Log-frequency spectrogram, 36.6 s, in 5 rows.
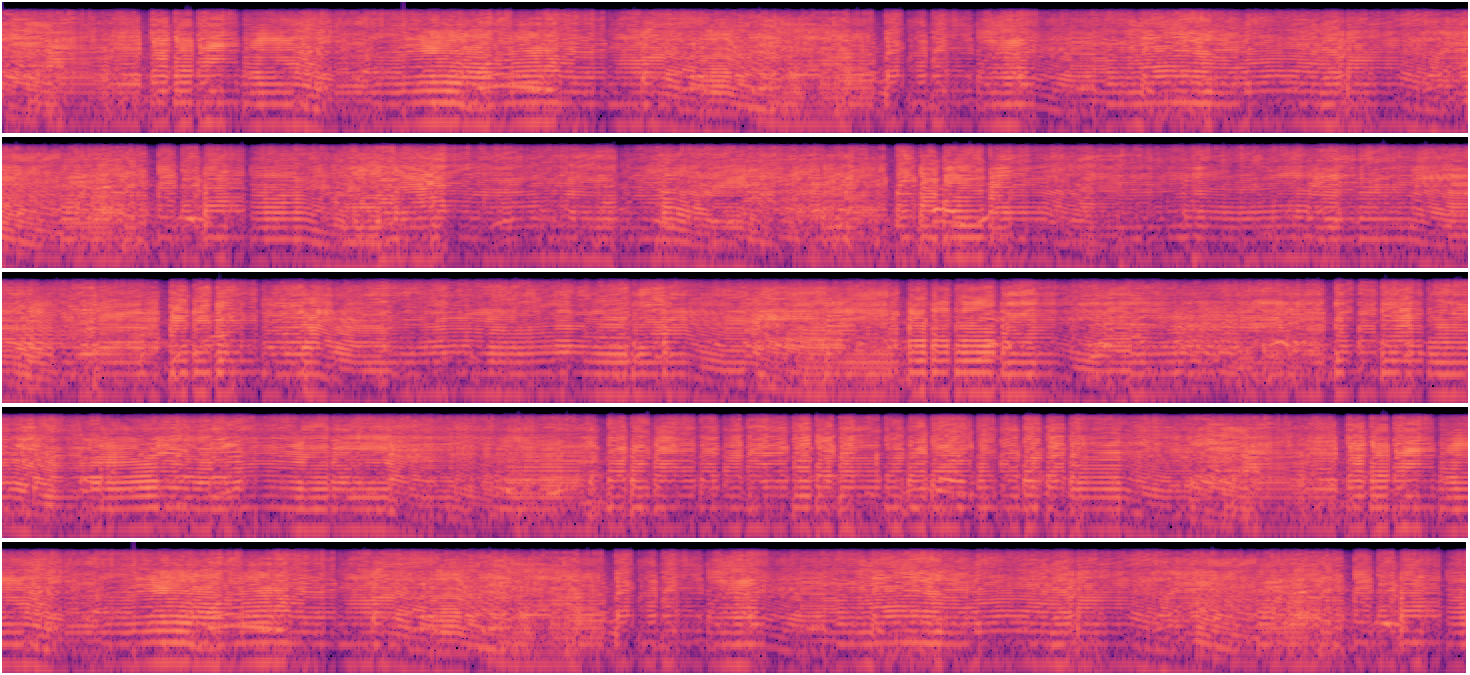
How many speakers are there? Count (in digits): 0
